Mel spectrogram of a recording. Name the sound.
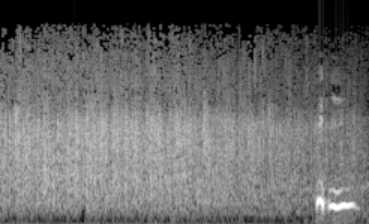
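round of applause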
